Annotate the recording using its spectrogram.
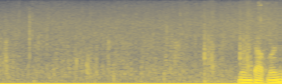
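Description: Footsteps run over leafy forest ground.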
